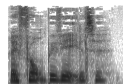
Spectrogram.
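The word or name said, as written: reformbevægelse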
